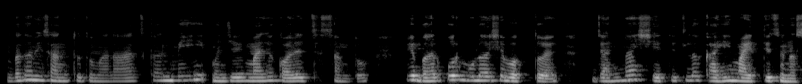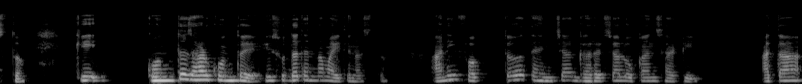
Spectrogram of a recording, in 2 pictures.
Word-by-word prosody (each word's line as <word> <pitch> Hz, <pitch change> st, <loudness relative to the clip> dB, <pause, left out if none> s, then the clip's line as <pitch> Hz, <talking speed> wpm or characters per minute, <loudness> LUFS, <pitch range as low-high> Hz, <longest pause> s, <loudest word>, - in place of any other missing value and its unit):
बघा 185 Hz, +5 st, 0 dB
मी 200 Hz, -2 st, +3 dB
सांगतो 165 Hz, -2 st, -4 dB
तुम्हाला, 145 Hz, -2 st, -10 dB
आजकाल 160 Hz, +4 st, -11 dB
मी 195 Hz, +4 st, -4 dB
म्हणजे 160 Hz, 0 st, 0 dB
माझ्या 160 Hz, +2 st, +1 dB
कॉलेजच 155 Hz, +1 st, 0 dB
सांगतो. 140 Hz, -1 st, -10 dB, 0.4 s
मी 205 Hz, -, +6 dB
भरपूर 160 Hz, +6 st, +4 dB
मुलं 185 Hz, -2 st, +1 dB
अशी 185 Hz, +1 st, -2 dB
बघत 155 Hz, -2 st, +1 dB
आहे, 135 Hz, +1 st, 0 dB, 0.4 s
ज्यांना 160 Hz, +7 st, -1 dB
शेतीतलं 175 Hz, -1 st, -4 dB
काही 160 Hz, +1 st, +2 dB
माहितीच 155 Hz, +2 st, +3 dB
नसतं. 135 Hz, -2 st, -1 dB, 0.5 s
की 185 Hz, -, +1 dB, 0.6 s
कोणतं 180 Hz, +6 st, +8 dB
झाड 210 Hz, -1 st, +6 dB
कोणतं 180 Hz, -3 st, +3 dB
आहे 155 Hz, -4 st, +2 dB
हे 175 Hz, -, -3 dB
सुद्धा 195 Hz, +1 st, -3 dB
त्यांना 190 Hz, -1 st, -6 dB
माहिती 150 Hz, -5 st, -6 dB
नसतं 135 Hz, 0 st, -15 dB, 0.5 s
आणि 185 Hz, +8 st, -2 dB
फक्त 170 Hz, +1 st, -8 dB, 0.2 s
त्यांच्या 175 Hz, 0 st, -6 dB
घरच्या 155 Hz, 0 st, -5 dB
लोकांसाठी, 155 Hz, -4 st, -9 dB, 0.7 s
आता 150 Hz, +4 st, -2 dB
165 Hz, 140 wpm, -29 LUFS, 155-185 Hz, 0.7 s, कोणतं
